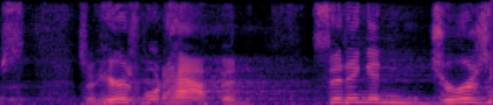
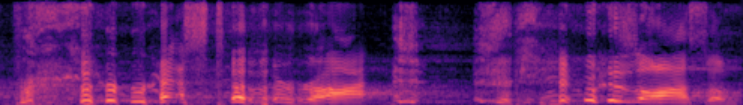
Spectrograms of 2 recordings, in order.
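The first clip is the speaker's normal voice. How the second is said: real laughter breaking into the words; louder, slowed, cracking up at the memory; laughing through it; 4 semitones higher, 6 dB louder, slower than usual. Real, not acted. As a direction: struggle to finish the punchline for laughing. Laughing at own story's climax.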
